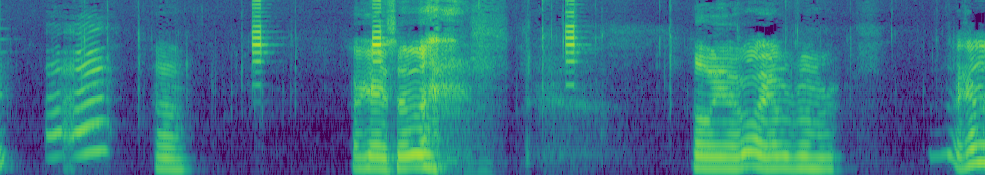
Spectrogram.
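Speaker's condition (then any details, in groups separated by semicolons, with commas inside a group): Cerebral palsy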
